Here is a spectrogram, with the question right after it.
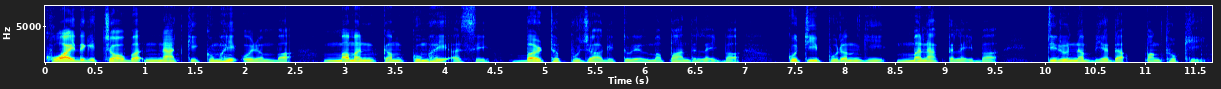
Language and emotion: Manipuri, neutral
